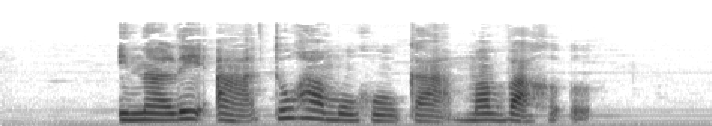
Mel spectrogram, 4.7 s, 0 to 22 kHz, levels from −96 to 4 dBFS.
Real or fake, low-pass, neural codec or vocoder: real; 9.9 kHz; none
